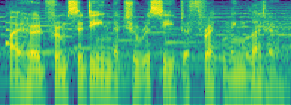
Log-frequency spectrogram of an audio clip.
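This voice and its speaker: A man voicing a stern, composed male chief justice in a video game, speaking in a measured, formal and grave way. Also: extremely low pitch. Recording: game audio with faint music behind.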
